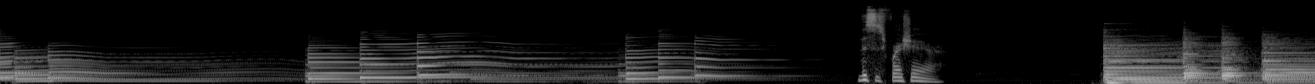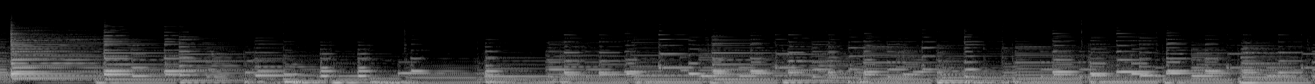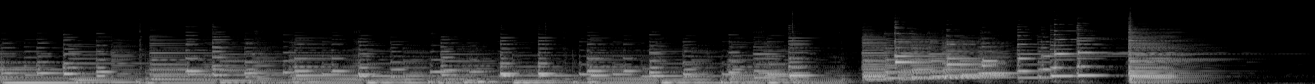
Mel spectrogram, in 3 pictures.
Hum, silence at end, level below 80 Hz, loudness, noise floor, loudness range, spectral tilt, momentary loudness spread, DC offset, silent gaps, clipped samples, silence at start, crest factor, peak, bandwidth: none; 0.95 s; -36 dBFS; -28 LUFS; -70 dBFS; 9 LU; -6.5 dB/octave; 13 LU; under 0.1%; none; under 0.1%; 0 s; 18 dB; -10 dBFS; 15 kHz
